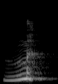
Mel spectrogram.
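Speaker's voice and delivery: М hummed briefly, swelling into a loud release; isolated consonant. Shown as a demonstration. Teacher sounds out the last sound, firm loud М. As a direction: push out М alone, firmly. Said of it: "І останній звук вимовте".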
